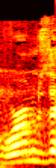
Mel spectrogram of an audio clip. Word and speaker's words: Worms: You think they all ate worms there? Yeah, in Germany there's a town called Worms. Yeah, W-O-R-M-S, but probably pronounced more like Worms.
